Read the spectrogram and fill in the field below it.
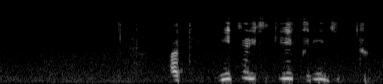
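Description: Speech suppressed in double talk runs from 1.68 to 3.75 s, with the speech ducking by up to roughly 25 dB. The likely cause is an echo canceller that, facing simultaneous talk, mistook this talker for loudspeaker echo and attenuated it.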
